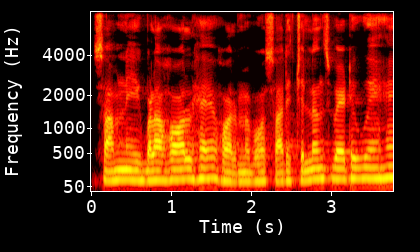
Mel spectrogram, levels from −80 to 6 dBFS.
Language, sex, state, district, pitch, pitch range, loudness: Hindi, male, Bihar, Sitamarhi, 125 Hz, 115-140 Hz, -18 LUFS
